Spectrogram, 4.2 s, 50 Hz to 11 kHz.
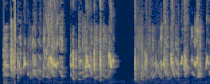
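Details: Budgerigar song: dense bursts of chattering, squeaky warbles and clicks, in three phrases separated by short pauses, the second pause near 2.4 seconds.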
